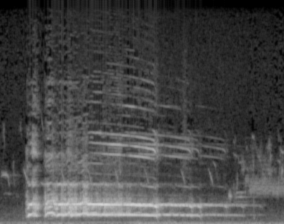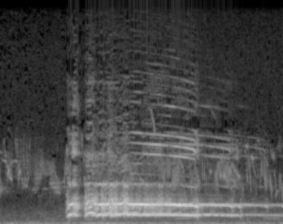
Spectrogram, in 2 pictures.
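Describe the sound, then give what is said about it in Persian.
A rooster, feathers spread and head raised, crows loudly twice, each crow a long, strained cock-a-doodle-doo, with a short pause between them and no voices present. “خروس پرهایش را باز کرد، سرش را بالا گرفت و با صدای بلند، با بلندترین صداها آواز خواند.”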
